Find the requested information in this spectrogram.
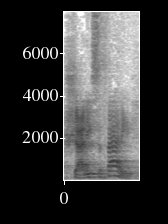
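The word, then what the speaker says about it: Shaddy Safadi: This is a great image by Shadi Safadi? Thank you, I was going to say it right. It's a great little breakdown. I do recommend, if you want to learn more fundamentals, look up Shadi Safadi.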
